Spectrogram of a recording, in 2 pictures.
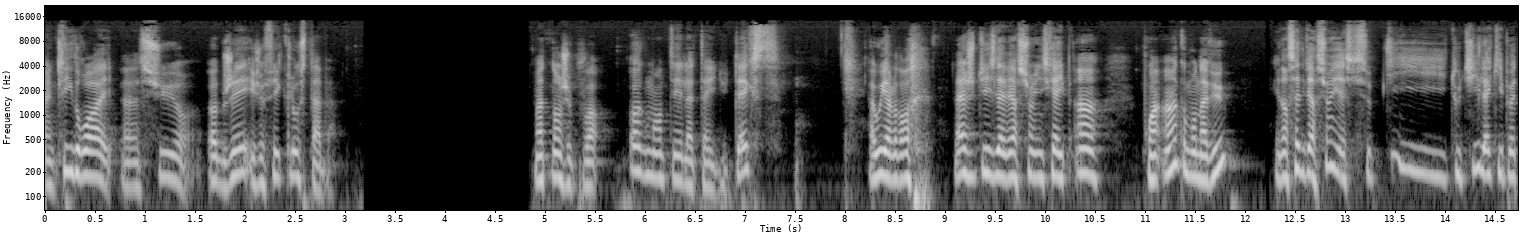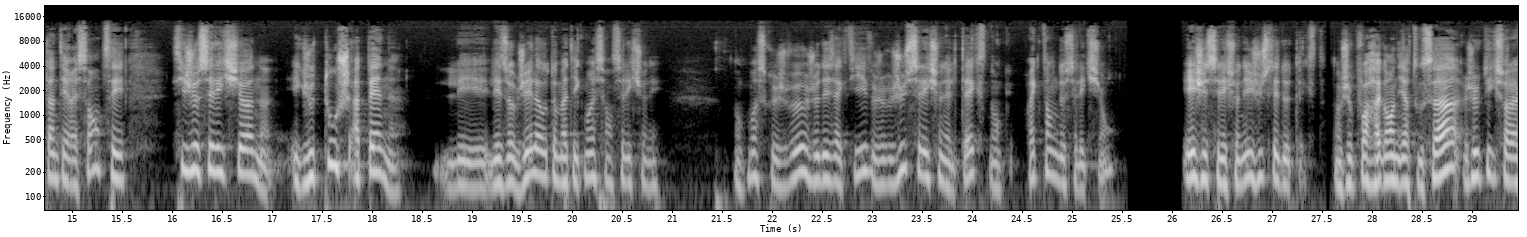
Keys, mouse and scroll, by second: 0.2 right click, 2.5 click, 3.1 click, 3.5 KP_Subtract, 4.8-6.2 drag, 8.3 click, 9.7 click, 10.9 click, 16.2-17.9 drag, 21.4 click, 23.0 click, 24.1-25.1 drag.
